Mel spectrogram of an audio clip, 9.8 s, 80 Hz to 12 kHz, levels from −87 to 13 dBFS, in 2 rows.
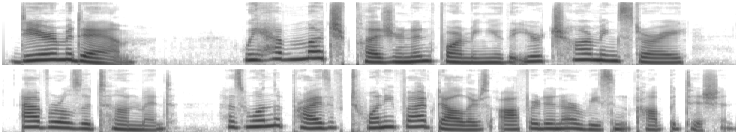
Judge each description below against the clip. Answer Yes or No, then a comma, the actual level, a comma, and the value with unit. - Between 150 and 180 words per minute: Yes, average, 170 wpm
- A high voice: Yes, high, 235 Hz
